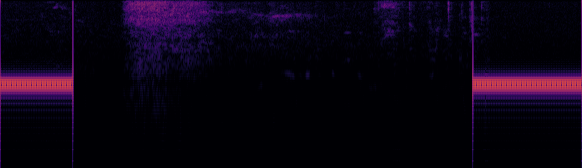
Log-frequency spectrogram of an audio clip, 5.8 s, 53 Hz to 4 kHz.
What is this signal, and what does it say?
Ringback tone (North America), 440 + 480 Hz.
